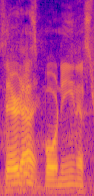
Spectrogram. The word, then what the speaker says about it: Bodinas: Bodinas, that's how you say it.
